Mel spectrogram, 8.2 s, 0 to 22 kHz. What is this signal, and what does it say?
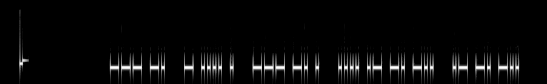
Morse code, heard as a keyed tone, about 28 wpm, 700 Hz. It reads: ON THE ONE HAND AND
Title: Sets of 5 Words Encore2 28wpm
